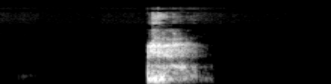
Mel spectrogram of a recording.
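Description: A person briefly clearing their throat once, about a second in, with silence around it.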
